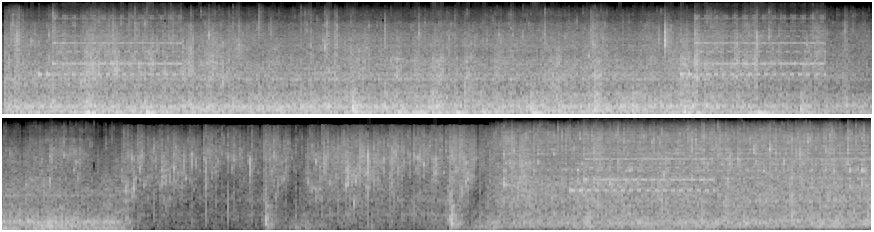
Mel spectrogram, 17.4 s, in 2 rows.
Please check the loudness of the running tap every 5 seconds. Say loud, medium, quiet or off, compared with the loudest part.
loud, loud, medium, loud.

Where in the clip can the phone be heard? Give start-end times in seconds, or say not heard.
0.3-1.9, 6.8-8.2, 14.3-15.8.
